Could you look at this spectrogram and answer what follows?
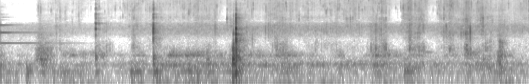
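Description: Two cracked eggs stirred by hand into a seasoned chicken filling for mhancha, soft wet stirring and clicking scrapes in a bowl with a few sharper knocks, close and fairly quiet.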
